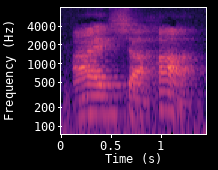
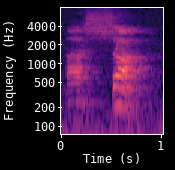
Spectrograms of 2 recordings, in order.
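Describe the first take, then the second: First: A ha sound is pronounced at the end. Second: No ha sound is pronounced at the end. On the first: The speaker calls it wrong. "You're not going to have to say" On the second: The speaker calls it right. "instead you will say"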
